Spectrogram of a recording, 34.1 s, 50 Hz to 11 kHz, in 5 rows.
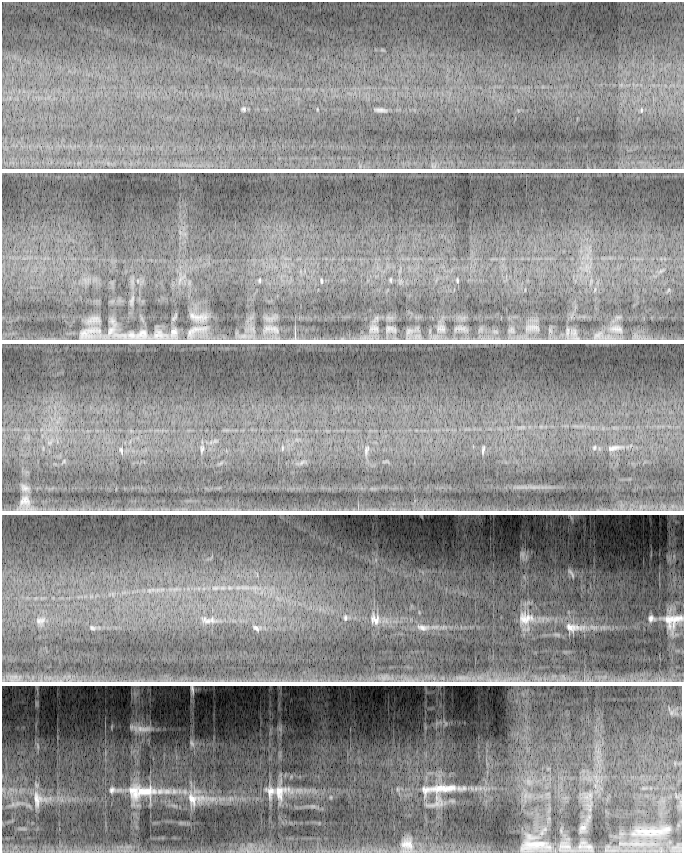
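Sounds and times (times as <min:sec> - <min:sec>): steady high whine: 0:00.0 - 0:34.0
hydraulic crimper squeaks: 0:00.2 - 0:34.0.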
